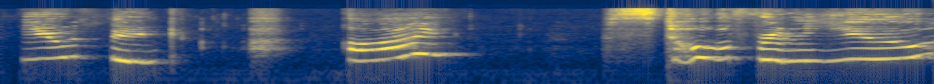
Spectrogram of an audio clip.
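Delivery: shrill parody of a fake-innocent sister; mocking impression. Mocking her sister's fake innocence in a high voice. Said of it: "The worst acting in the world".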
